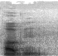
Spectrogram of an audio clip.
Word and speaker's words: haben: Retournons la forme infinitive qui se prononce « haben ».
